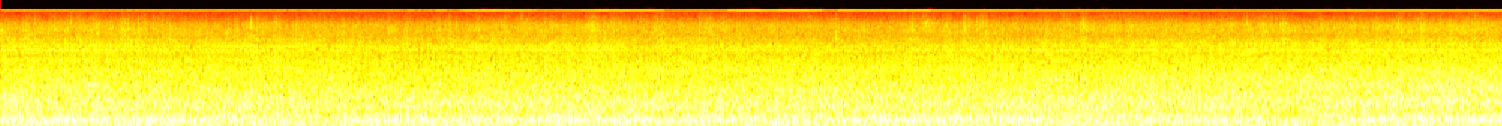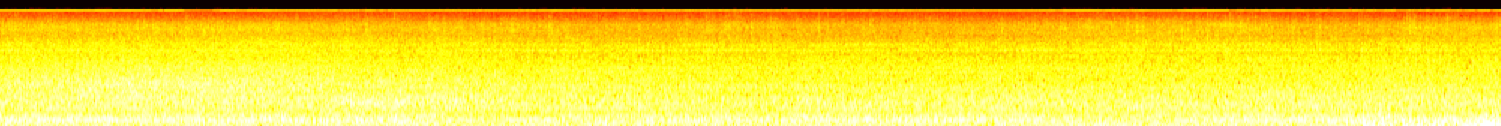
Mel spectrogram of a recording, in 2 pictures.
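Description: A parked truck engine idling with a steady hum. A car drives past about ten seconds in, and a couple of sharp knocks come near the end.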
